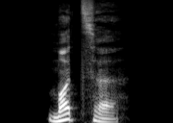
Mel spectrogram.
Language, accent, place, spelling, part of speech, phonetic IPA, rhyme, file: German, Germany, Berlin, motze, verb, [ˈmɔt͡sə], -ɔt͡sə, De-motze.ogg
- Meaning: inflection of motzen: 1. first-person singular present 2. first/third-person singular subjunctive I 3. singular imperative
